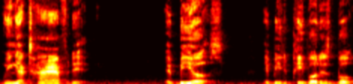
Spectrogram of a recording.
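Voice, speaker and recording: A fairly high-pitched man's voice with an American accent, flat monotone intonation, a moderate pace and audible room echo. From US South, Mississippi. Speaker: street preacher / bible teacher. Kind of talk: sermon. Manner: repetitive, stammering restarts.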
